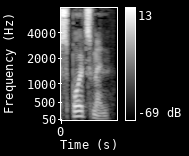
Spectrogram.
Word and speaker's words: sportsmen: Which were of good family, who were sportsmen, a French word pronounced with the accent on the men.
